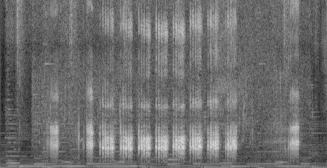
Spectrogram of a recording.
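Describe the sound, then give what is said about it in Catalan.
A European roller (Coracias garrulus) gives a quick run of about ten harsh, rasping calls, loud, then one more after a brief pause, with soft music playing underneath. “Nom científic. Coracias garrulus.”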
